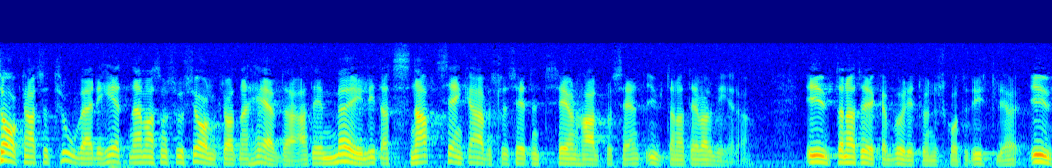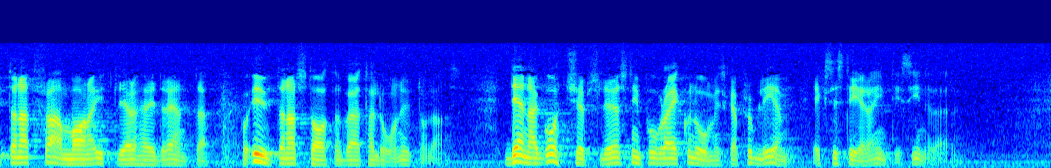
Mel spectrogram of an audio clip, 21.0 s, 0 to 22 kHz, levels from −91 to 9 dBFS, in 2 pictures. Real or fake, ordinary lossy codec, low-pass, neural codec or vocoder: real; none; none; none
